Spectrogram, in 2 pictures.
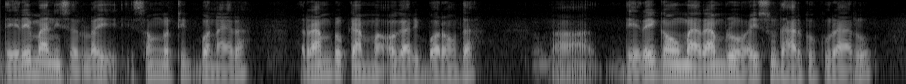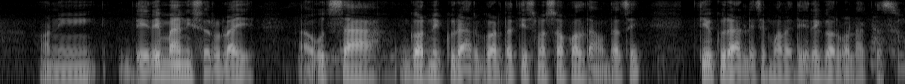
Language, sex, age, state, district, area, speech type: Nepali, male, 30-45, West Bengal, Kalimpong, rural, spontaneous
